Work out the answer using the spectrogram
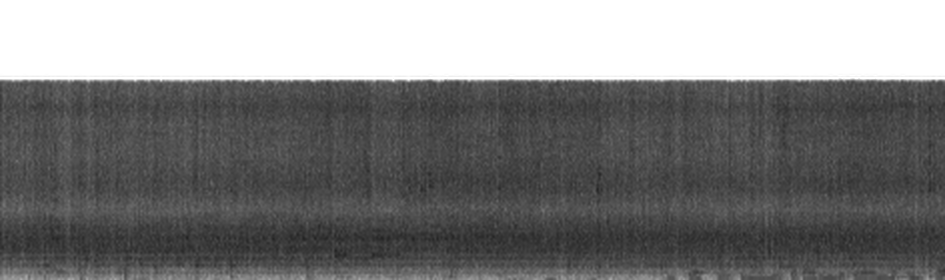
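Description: Jackfruit pieces sizzling steadily in hot oil in a kadhai while a metal spatula stirs them, with a few sharp knocks of the spatula against the pan in the first half.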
